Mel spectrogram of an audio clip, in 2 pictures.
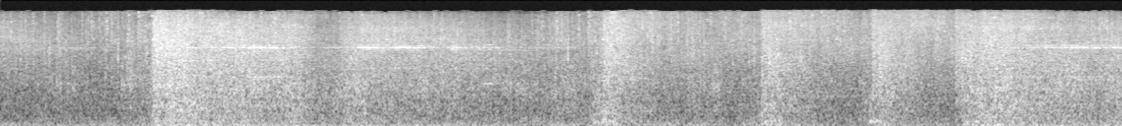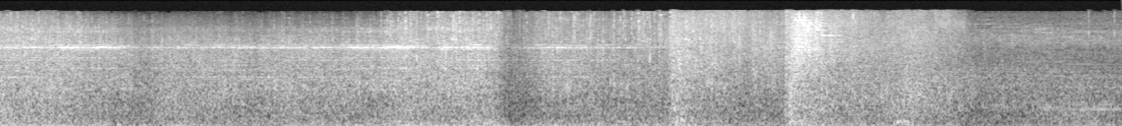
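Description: A huge creature crashes and rumbles in a loud fight.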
